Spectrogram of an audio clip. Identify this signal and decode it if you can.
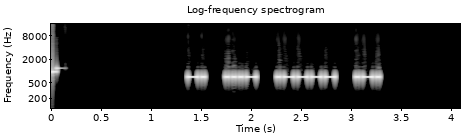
Morse code, heard as a keyed tone, about 36 wpm, spaced as for 25 wpm, 700 Hz. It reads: NV1R
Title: USA Call Signs - 4 Characters - 2x Character Spacing - 35wpm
